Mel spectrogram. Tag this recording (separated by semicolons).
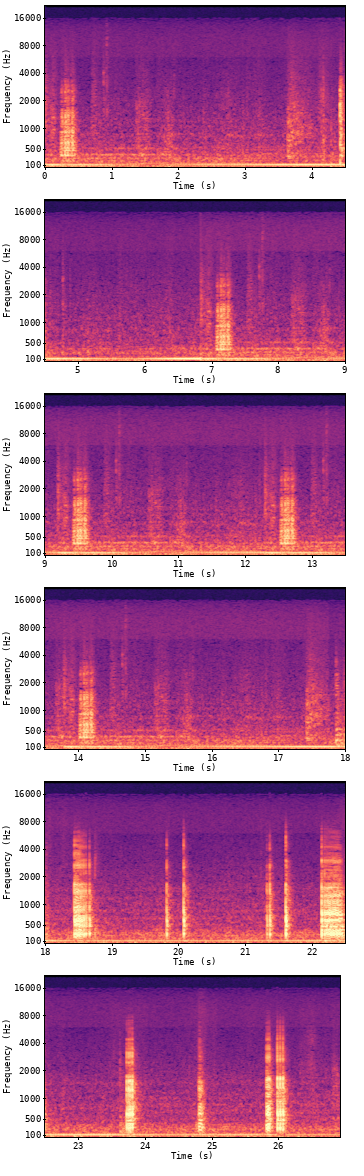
creaking; floor; floor-boards; squeaking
